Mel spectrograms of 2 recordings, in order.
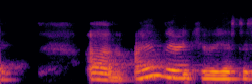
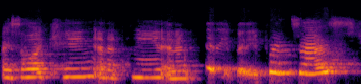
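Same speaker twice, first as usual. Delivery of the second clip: high loud shout with a cry in it; a little girl shouting, higher and louder, near tears; 9 semitones higher, 5 dB louder than usual. Acted. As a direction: shout it so Uncle hears. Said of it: "shouted Meg".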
